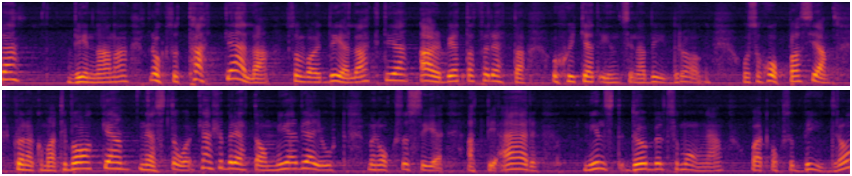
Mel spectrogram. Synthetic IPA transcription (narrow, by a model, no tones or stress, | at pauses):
a | vɪnːaɳamɛnɔksɔt̪ʰakːaalːa | sɔmvɑɾɪt̪̚d̪eːlakt̪ɪɡaaɾbeːt̪at̪fœɖɛt̪ːa | ɔɧɪkːat̪ɪnːsiːnabiːd̪ɾɑːɡ | ɔsɔhɔpːasjɑ | kʰɵnːakʰɔmːat̪ʰɪlbɑːkanɛst̪aoːɾkʰanʂəbɛɾɛt̪ːaɔmːeːɾvɪhaɾjʊʈː | mɛnɔksɔseː | at̪vɪʔæɾ | mɪnst̪d̪ɵbːəlt̪sɔmɔŋːa | ɔat̪ʰɔksɔbiːd̪ɾɑː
